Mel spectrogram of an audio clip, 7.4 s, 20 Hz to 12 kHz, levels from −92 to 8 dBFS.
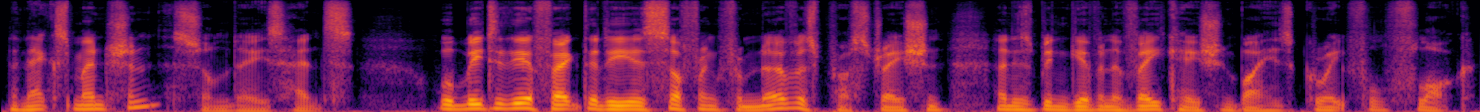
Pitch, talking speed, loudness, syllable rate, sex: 100 Hz, 225 wpm, -20 LUFS, 6.2 syllables/s, male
